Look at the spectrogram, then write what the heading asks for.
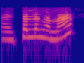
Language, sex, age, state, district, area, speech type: Tamil, female, 30-45, Tamil Nadu, Krishnagiri, rural, conversation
